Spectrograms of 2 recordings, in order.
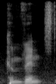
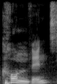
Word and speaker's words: convinced: actually stressed, like in convinced. It's not convinced, it's convinced. Convinced. So we're using that schwa sound at the beginning to reduce the first syllable.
